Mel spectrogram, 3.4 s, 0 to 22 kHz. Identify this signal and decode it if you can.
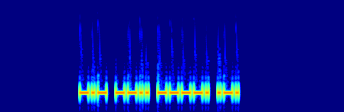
Morse code, heard as a keyed tone, about 38 wpm, 700 Hz. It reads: KZ9R
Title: USA Call Signs - 4 Characters - Repeated 3x - 40wpm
